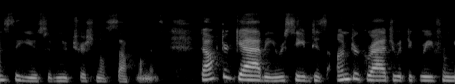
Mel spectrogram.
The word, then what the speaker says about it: Gaby: And I pronounce it rhymes with baby. It's pronounced Gaby.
